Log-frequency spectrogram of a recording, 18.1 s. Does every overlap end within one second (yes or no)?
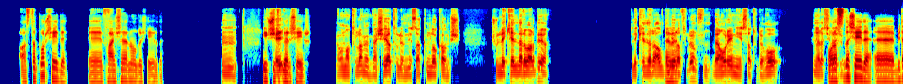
yes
